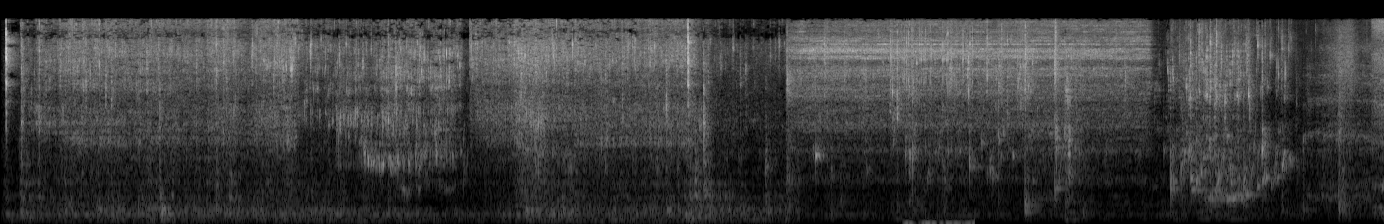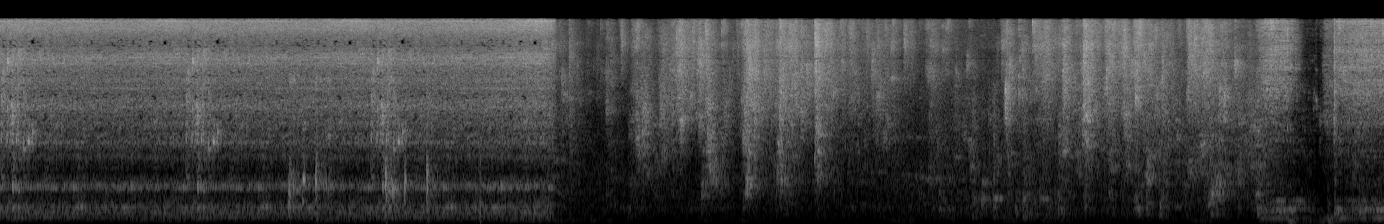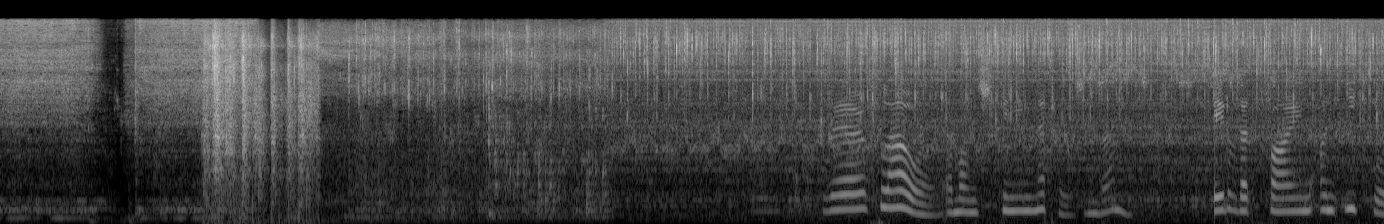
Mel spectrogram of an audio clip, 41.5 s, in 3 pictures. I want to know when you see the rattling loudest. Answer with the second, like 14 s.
30 s.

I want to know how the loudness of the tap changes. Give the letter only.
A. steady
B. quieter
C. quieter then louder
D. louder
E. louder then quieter
A.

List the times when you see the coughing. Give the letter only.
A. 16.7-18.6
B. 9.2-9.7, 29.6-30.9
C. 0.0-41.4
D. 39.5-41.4
A.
